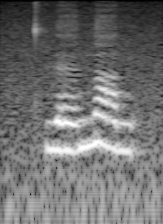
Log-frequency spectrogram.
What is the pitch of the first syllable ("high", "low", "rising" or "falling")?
rising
